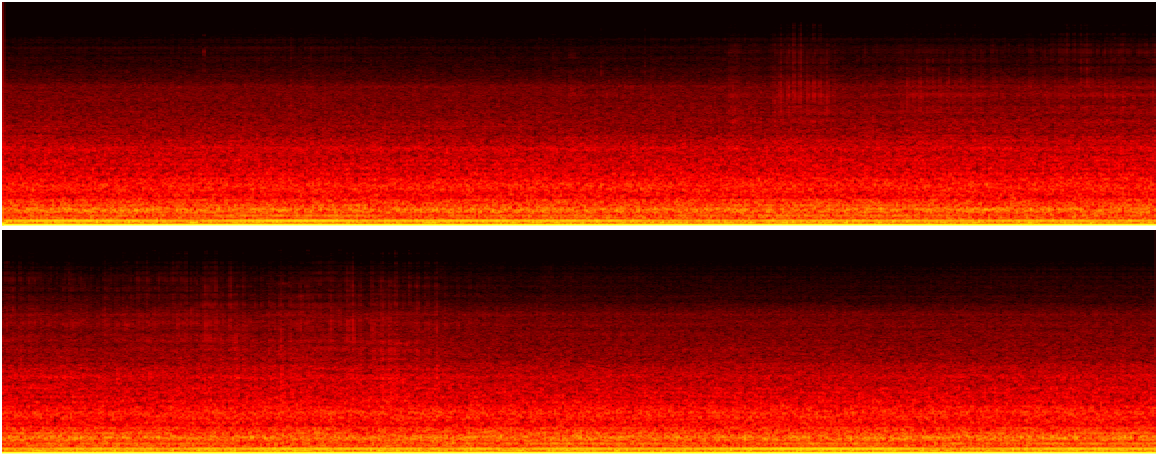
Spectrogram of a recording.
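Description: An airplane engine drones with a steady, low hum from inside the cabin.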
